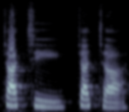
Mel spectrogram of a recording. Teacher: च हे अल्पप्राण आहे आणि त्याचा प्रकार कोणता आहे तर त्याचा प्रकार आहे तालव्य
